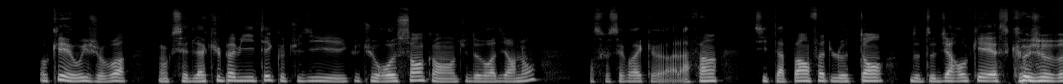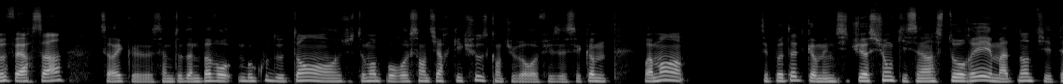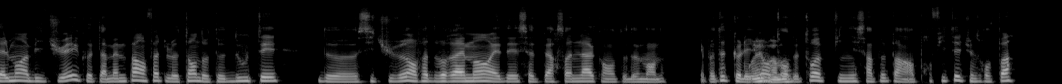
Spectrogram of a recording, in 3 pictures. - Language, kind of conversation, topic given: French, advice, Comment puis-je apprendre à dire non et à poser des limites personnelles ?
- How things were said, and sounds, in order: laughing while speaking: "Est-ce que je veux"; stressed: "douter"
